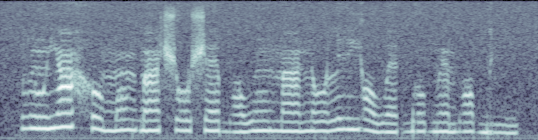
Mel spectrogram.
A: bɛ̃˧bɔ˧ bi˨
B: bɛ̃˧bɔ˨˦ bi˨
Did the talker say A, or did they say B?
A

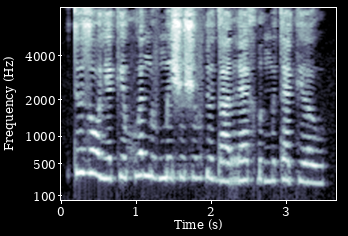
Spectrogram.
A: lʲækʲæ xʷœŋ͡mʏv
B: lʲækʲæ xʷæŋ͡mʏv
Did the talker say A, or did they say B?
B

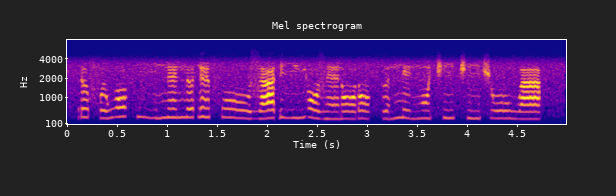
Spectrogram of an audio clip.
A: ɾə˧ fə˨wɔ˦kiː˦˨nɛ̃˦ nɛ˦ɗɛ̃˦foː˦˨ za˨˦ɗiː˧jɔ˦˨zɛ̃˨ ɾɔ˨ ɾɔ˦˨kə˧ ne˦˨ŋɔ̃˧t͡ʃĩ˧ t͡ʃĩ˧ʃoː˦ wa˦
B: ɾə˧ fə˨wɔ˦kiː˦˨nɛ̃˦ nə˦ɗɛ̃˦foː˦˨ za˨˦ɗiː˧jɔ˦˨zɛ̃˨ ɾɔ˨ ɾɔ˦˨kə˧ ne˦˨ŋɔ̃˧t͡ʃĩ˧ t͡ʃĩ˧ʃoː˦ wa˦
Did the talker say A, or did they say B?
B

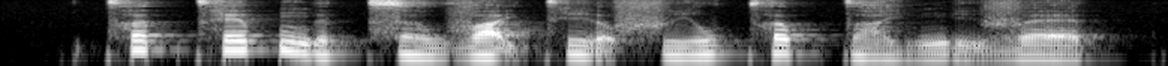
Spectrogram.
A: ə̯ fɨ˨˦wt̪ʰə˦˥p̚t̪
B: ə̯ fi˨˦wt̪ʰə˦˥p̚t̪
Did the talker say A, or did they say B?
B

